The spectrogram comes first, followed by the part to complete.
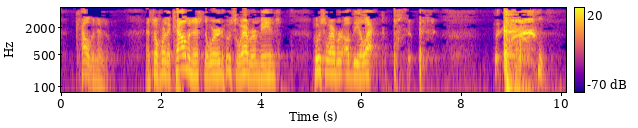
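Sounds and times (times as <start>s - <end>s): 
speech: 0.4s - 1.1s, 1.7s - 4.4s, 5.0s - 7.4s, 8.7s - 9.8s
man coughing: 6.6s - 7.7s, 8.6s - 10.0s.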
